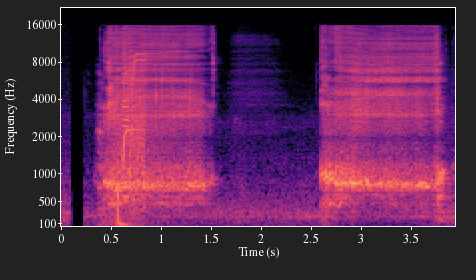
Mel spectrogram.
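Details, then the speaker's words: Expert imitates throat snoring, an obstructed sound from the throat rather than the nose; two harsh, rattling inhaled snores; throat snoring (imitated). "내 목에서는 안 했어요 목에 막힌 소리 이건 뭐 꼬리 라고 하거든요"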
